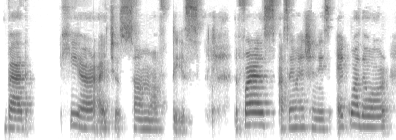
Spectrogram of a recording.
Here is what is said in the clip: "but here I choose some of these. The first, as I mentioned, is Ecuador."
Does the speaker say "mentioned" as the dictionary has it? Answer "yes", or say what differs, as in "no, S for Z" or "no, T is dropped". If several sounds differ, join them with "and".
no, D is dropped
